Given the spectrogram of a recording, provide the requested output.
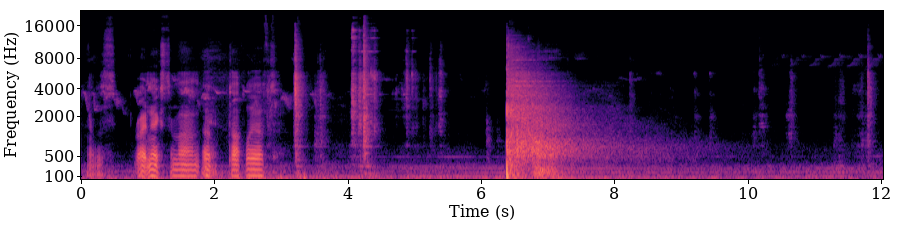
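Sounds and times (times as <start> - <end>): rifle shot: 6.4 - 8.8.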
